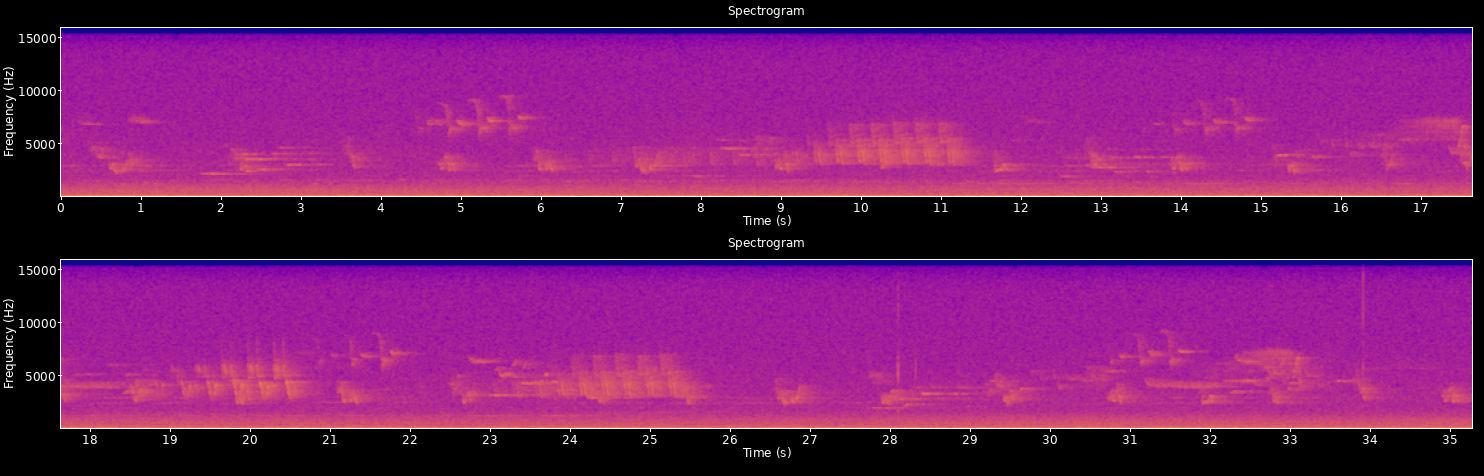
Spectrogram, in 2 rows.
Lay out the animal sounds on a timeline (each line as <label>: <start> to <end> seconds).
Red-eyed Vireo (Vireo olivaceus): 0.0 to 31.1 seconds
Brown Creeper (Certhia americana): 0.1 to 1.3 seconds
Hermit Thrush (Catharus guttatus): 1.7 to 3.3 seconds
Blackburnian Warbler (Setophaga fusca): 4.4 to 6.0 seconds
Hermit Thrush (Catharus guttatus): 8.0 to 9.1 seconds
Ovenbird (Seiurus aurocapilla): 9.2 to 11.4 seconds
Hermit Thrush (Catharus guttatus): 12.6 to 14.1 seconds
Blackburnian Warbler (Setophaga fusca): 13.5 to 15.1 seconds
Winter Wren (Troglodytes hiemalis): 15.5 to 19.3 seconds
Northern Parula (Setophaga americana): 16.6 to 17.6 seconds
Ovenbird (Seiurus aurocapilla): 18.9 to 20.7 seconds
Blackburnian Warbler (Setophaga fusca): 20.6 to 21.9 seconds
unidentified call: 22.7 to 23.9 seconds
Ovenbird (Seiurus aurocapilla): 23.4 to 25.6 seconds
Hermit Thrush (Catharus guttatus): 27.8 to 29.1 seconds
Winter Wren (Troglodytes hiemalis): 29.4 to 32.4 seconds
Blackburnian Warbler (Setophaga fusca): 30.5 to 31.8 seconds
Northern Parula (Setophaga americana): 32.2 to 33.3 seconds
Red-eyed Vireo (Vireo olivaceus): 32.6 to 35.3 seconds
